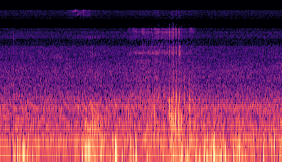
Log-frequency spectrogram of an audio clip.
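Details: Plump pet pug asleep and snoring heavily and loudly: a low, rough rumble of nasal breaths with soft snorting pulses, swelling into a fuller breath midway, over a steady faint indoor hum.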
